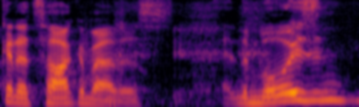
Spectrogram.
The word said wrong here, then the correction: Mosin: the Gant. – It's Mosin. – Carbide, so Mosin.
